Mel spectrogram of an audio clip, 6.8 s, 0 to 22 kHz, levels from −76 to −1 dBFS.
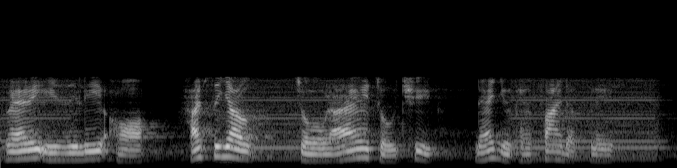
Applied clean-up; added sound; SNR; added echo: none; Alarm; 18 dB; reverberation time 2.6 s.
